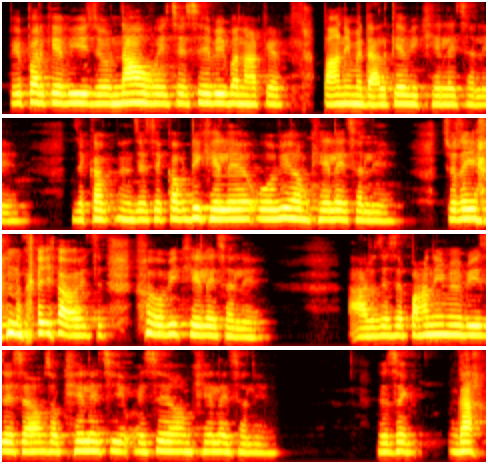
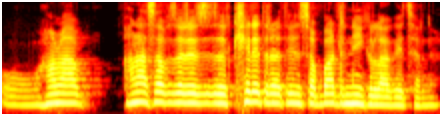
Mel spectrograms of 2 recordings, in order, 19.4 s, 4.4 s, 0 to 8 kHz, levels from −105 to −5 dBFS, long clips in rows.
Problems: none marked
